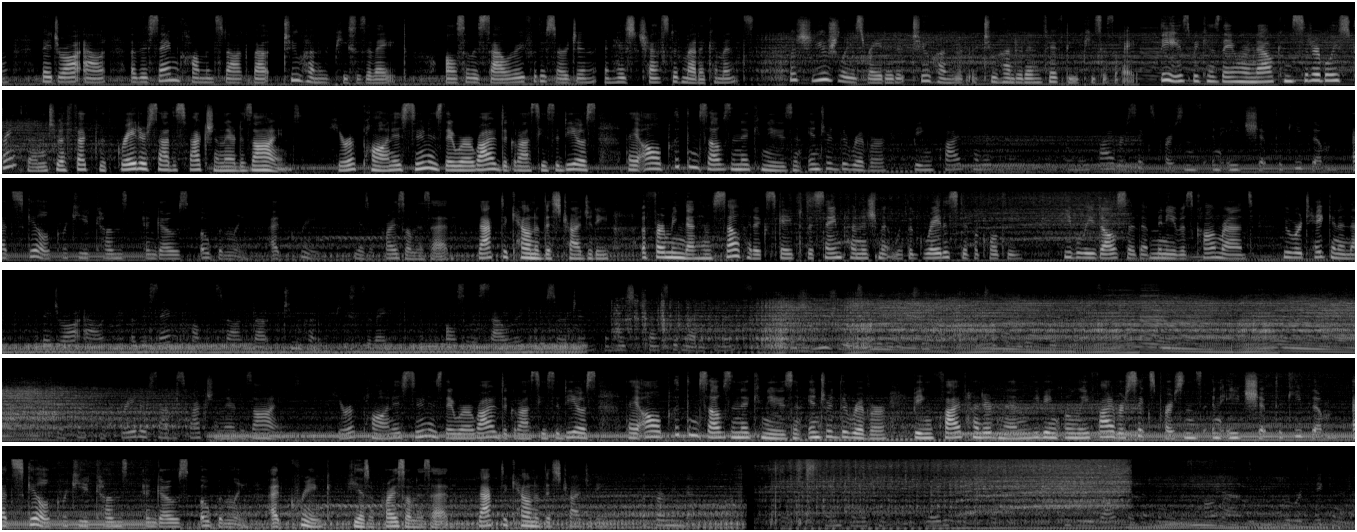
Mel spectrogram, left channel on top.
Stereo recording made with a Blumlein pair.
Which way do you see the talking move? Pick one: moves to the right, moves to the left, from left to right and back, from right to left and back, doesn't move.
from left to right and back.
